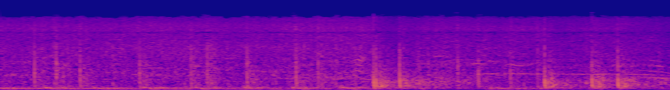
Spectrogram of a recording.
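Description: Fireworks go off in a stadium, a series of sharp distant cracks and pops over a steady crowd-like wash, with a few whistling rising streaks and louder bangs toward the end.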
